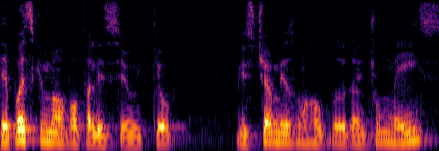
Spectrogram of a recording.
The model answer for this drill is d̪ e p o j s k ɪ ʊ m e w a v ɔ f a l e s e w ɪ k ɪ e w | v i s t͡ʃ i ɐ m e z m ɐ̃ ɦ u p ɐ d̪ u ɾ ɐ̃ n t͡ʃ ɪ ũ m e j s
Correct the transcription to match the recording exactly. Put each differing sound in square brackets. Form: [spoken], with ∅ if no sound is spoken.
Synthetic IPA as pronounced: d̪ e p o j s k ɪ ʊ m e w a v ɔ f a l e s e w ɪ k ɪ e w | v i s t͡ʃ i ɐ m e z m [ɐ] ɦ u p ɐ d̪ u ɾ ɐ̃ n t͡ʃ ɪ ũ m e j s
